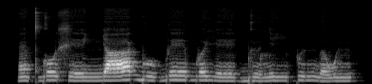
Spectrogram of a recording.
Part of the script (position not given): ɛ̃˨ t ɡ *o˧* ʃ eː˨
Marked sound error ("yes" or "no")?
no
